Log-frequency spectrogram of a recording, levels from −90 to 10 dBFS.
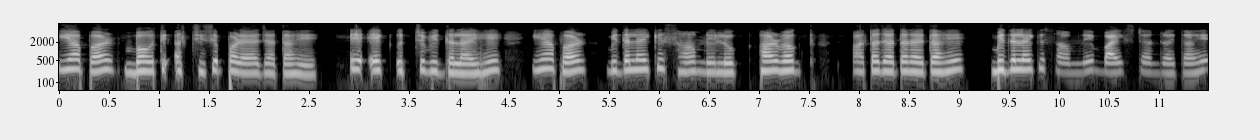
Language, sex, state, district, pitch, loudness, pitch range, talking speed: Hindi, female, Bihar, Vaishali, 235 Hz, -18 LUFS, 220-255 Hz, 165 wpm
